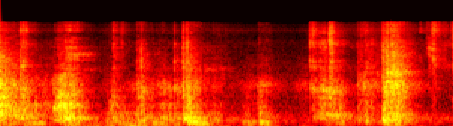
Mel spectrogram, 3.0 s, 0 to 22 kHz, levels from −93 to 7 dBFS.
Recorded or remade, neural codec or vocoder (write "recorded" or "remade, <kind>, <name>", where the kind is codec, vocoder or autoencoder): remade, vocoder, WaveNeXt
